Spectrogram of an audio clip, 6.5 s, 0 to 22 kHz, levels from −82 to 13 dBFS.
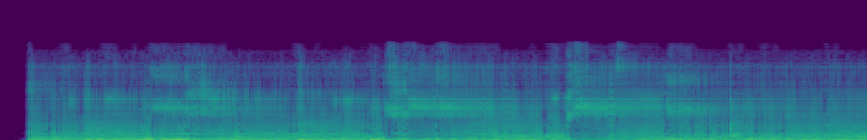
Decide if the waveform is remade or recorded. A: remade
